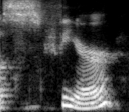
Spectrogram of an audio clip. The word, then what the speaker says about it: sphere: term terms and then sphere is one that doesn't really follow typical rules from American English for spelling or pronunciation so sphere we have to do a s sound and an F sound together and then we have the year diphthong so I would start with year and then I would try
